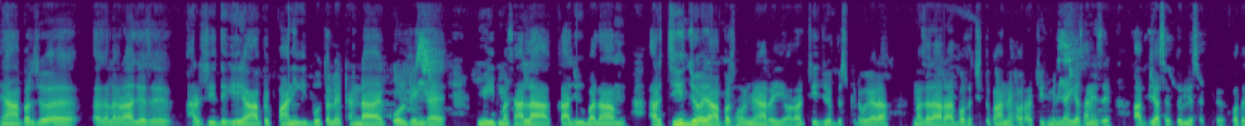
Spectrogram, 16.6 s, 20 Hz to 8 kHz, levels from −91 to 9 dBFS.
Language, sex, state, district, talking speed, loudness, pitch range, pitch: Hindi, male, Uttar Pradesh, Hamirpur, 255 wpm, -18 LUFS, 105-115 Hz, 110 Hz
